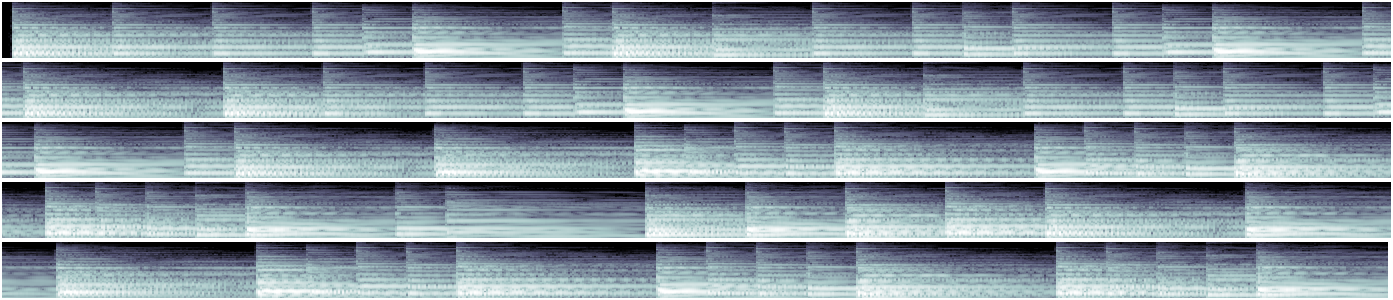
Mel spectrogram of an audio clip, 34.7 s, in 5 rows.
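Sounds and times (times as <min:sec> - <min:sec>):
piano Christmas carol: 0:00.0 - 0:34.7.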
